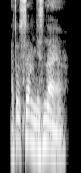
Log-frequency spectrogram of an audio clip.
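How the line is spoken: Grumbling. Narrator (Russian): буркнул тот

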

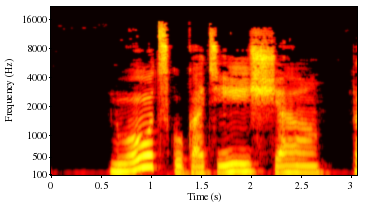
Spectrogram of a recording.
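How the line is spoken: Bored drawl. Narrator (Russian): протянул Война

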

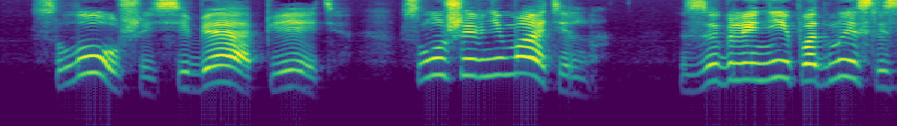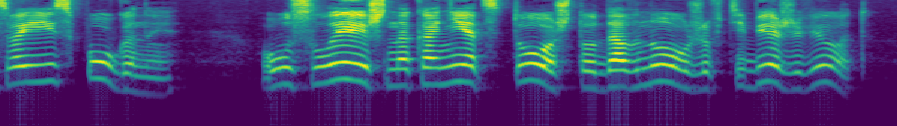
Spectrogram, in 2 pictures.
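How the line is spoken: Purring voice, calm and mocking. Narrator (Russian): неожиданно фыркнул в нем кто-то, и урчащий голос Мява спокойно и насмешливо сказал

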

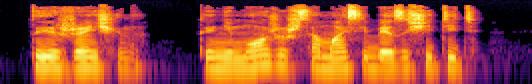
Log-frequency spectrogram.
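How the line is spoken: Irritated grumble. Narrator (Russian): вновь раздражаясь, пробурчал он

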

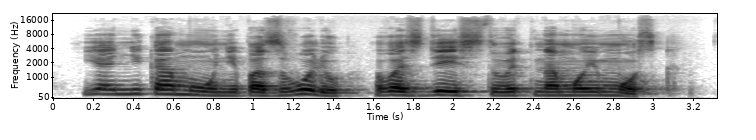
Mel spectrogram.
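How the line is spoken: Shrill squeal. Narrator (Russian): взвизгнула Кэти

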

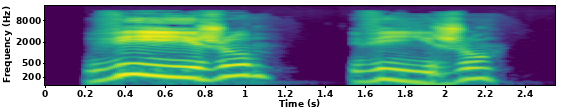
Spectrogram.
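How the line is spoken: Drawn out. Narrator (Russian): протянул он

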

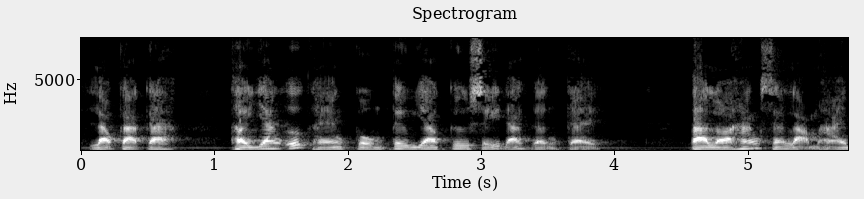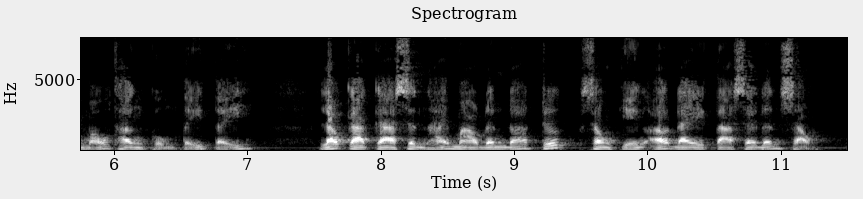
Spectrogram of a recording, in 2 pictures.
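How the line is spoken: Cold speech. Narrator (Vietnamese): Tư Đồ Văn sắc mặt lạnh lùng nói

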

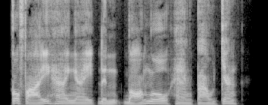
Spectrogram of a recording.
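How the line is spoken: Feigned alarm. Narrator (Vietnamese): Hám Trạch giả vờ giật mình sợ hãi

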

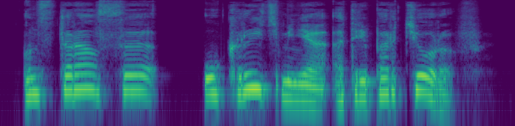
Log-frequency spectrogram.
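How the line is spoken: Quiet explanation. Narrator (Russian): тихо объяснила

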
